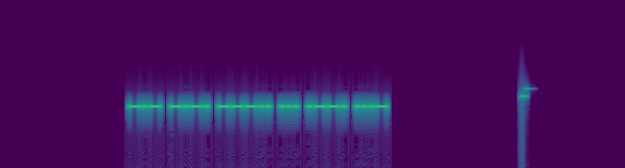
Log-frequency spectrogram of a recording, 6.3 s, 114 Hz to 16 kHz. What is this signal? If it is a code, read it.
Morse code, heard as a keyed tone, about 36 wpm, 700 Hz. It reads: KC8SPV
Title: USA Call Signs - 3x Character Spacing - 35wpm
